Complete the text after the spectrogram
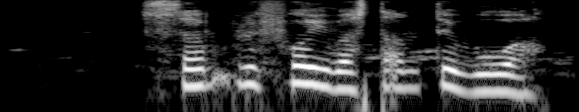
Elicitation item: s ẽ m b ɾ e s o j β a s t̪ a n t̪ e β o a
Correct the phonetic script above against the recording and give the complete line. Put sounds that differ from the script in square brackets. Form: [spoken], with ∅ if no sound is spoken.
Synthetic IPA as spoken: s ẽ m [p] ɾ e [f] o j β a s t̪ a n t̪ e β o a

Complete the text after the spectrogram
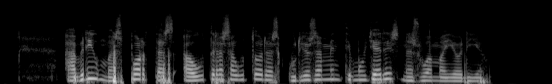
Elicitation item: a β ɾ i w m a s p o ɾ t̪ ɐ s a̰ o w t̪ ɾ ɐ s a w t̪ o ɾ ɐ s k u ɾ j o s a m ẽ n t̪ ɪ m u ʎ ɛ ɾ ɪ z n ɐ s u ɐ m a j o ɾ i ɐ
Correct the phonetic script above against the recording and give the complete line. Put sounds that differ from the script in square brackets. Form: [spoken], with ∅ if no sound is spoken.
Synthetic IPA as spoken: a β ɾ i w m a s p [ɔ] ɾ t̪ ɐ s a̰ o w t̪ ɾ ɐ s a w t̪ o ɾ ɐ s k u ɾ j o s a m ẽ n t̪ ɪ m u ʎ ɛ ɾ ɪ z n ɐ s u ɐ m a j o ɾ i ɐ

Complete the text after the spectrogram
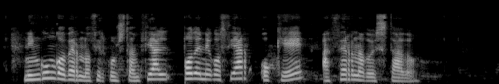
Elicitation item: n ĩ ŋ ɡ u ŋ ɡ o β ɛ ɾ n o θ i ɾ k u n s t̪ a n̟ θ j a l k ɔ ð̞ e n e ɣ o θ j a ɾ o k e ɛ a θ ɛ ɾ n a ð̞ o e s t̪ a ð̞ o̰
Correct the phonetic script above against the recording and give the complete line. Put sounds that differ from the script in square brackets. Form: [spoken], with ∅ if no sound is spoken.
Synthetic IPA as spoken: n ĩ ŋ ɡ u ŋ ɡ o β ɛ ɾ n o θ i ɾ k u n s t̪ a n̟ θ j a l [p] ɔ ð̞ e n e ɣ o θ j a ɾ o k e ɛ a θ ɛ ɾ n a ð̞ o e s t̪ a ð̞ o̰

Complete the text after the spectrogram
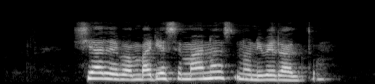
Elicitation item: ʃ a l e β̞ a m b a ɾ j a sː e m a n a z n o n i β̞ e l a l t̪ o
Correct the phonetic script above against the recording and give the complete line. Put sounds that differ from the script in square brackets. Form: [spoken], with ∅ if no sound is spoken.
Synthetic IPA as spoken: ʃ a l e β̞ a m b a ɾ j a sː e m a n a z n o n i β̞ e l a l t̪ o

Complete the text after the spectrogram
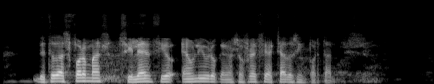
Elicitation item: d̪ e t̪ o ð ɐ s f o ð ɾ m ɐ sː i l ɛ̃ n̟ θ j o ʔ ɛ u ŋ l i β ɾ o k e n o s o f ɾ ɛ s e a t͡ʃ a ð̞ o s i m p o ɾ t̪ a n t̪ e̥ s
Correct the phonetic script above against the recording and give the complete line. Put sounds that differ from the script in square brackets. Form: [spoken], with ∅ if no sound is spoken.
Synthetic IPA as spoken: d̪ e t̪ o ð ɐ s f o [∅] ɾ m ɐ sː i l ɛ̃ n̟ θ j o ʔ ɛ u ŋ l i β ɾ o k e n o s o f ɾ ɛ [θ] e a t͡ʃ a ð̞ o s i m p o ɾ t̪ a n t̪ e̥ s

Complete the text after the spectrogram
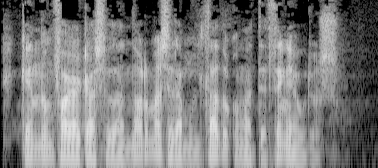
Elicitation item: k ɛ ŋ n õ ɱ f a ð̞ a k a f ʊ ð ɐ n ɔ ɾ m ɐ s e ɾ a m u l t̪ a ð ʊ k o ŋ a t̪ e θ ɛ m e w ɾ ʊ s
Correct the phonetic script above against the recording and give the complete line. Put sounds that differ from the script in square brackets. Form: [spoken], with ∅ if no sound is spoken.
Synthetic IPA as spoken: k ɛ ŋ n õ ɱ f a [ɣ̞] a k a [s] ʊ ð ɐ n ɔ ɾ m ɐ s e ɾ a m u l t̪ a ð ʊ k o ŋ a t̪ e θ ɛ [ŋ] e w ɾ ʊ s

